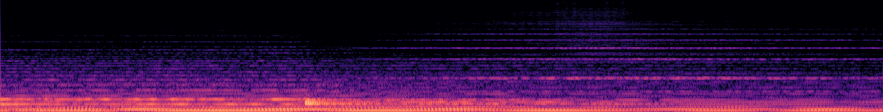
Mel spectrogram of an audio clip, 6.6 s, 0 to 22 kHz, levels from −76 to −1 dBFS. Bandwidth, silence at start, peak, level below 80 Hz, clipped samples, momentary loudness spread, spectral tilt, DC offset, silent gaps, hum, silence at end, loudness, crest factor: 9.8 kHz; 0 s; -6 dBFS; -26 dBFS; under 0.1%; 9 LU; -8.5 dB/octave; under 0.1%; none; none; 0 s; -24 LUFS; 18 dB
